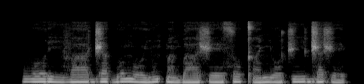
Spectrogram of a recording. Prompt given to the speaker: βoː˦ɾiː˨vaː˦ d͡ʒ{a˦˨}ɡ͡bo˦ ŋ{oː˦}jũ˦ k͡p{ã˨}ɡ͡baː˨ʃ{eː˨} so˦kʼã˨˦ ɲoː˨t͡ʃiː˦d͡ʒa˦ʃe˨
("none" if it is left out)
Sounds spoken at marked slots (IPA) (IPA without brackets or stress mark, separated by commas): a˦˨, oː˨, ã˨, eː˨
